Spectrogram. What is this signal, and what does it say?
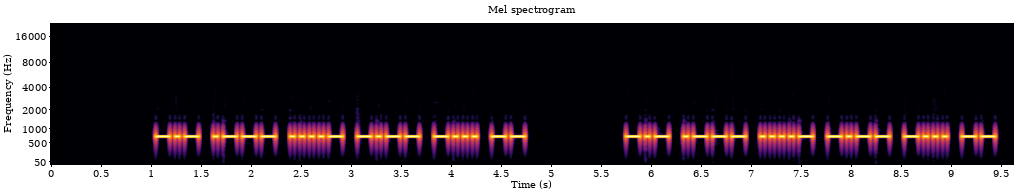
Morse code, heard as a keyed tone, about 25 wpm, 700 Hz. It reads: KJ4YBM KJ4YBM
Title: USA Call Signs - 6 Characters - Repeated 2x - 25wpm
